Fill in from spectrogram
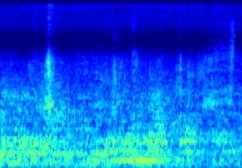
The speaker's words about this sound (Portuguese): Caramba, ele tá dando a volta. Que filho da mãe. Eles estão fazendo zerinho no ar. Os aviões estão fazendo zerinho no ar. Tá de sacanagem com a minha cara. Isso é a Força Aérea.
